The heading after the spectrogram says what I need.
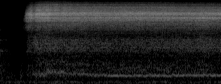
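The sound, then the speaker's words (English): A long, steady hissing breath, exhaled as a breathwork technique for releasing anger. It starts abruptly after a brief silence and holds bright and even to the end, with no talking over it. “for anger, you want to basically like make a hissing noise”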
